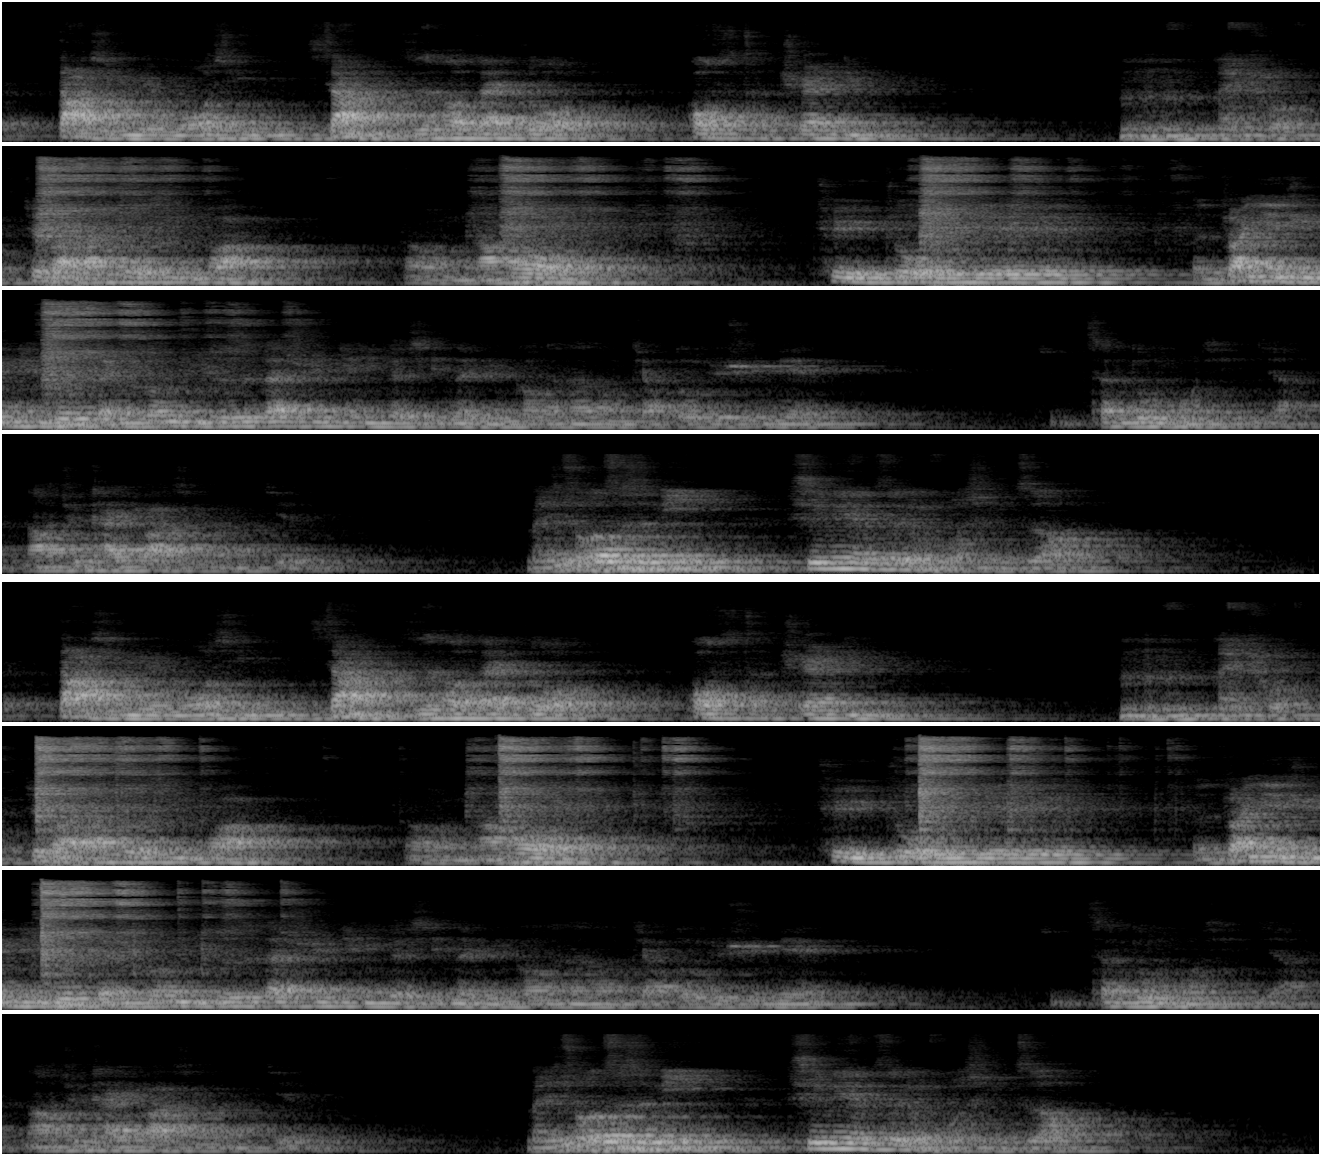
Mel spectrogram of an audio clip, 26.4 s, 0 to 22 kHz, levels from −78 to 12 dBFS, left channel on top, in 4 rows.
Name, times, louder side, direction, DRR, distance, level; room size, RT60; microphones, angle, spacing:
voice 1, 0.3-2.9 3.4-4.4 6.7-7.9 8.6-9.5 10.7-12.0 12.5-17.3 18.6-21.3 22.5-22.9, left 1 dB, 30° left, -4 dB, 0.7 m, -24 dB
voice 2, 5.6-6.5 22.4-23.4 23.7-25.1, equal, 10° right, -6 dB, 0.4 m, -25 dB
sound 1, 6.8-7.7 8.9-10.1 11.1-12.5 13.3-14.7, right 5 dB, 65° right, 0.5 m, -28 dB
3.7 x 3.2 x 2.3 m, 1.5 s
head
